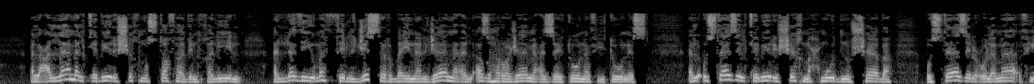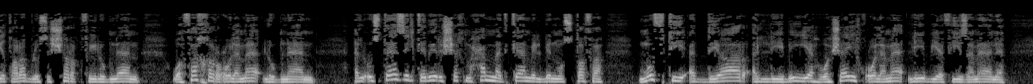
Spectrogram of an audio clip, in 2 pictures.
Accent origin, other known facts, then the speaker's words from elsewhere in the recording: Egypt; التي تكشف لنا كمصريين كم أن هذا البلد العظيم استقبل الوافدين من مختلف بلاد المعمورة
